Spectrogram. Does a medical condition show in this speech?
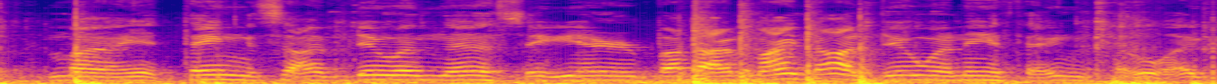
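Yes: multiple sclerosis; affects hands and left arm; onset left arm at 21, limited hand use.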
